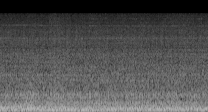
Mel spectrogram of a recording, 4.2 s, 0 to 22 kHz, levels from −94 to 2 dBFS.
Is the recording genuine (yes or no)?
yes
